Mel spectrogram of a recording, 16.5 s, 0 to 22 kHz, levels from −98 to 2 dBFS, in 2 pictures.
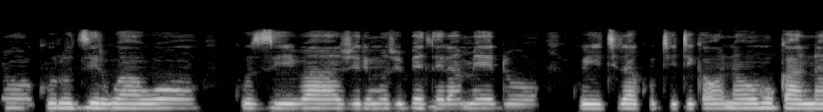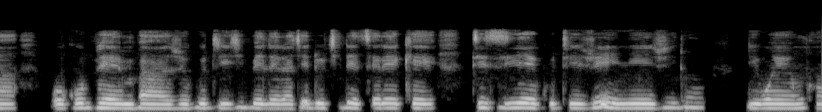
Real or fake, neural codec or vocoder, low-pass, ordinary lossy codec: real; none; 7.2 kHz; Opus, 64 kbps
